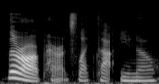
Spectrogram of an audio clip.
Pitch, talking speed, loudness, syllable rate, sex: 195 Hz, 265 wpm, -18 LUFS, 7.6 syllables/s, female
